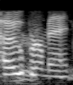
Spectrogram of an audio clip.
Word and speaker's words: Hoberman: I love that ball toy that you used too, the Haberman ball. Am I saying that correctly? – I think it's Hoberman, but I'm not Hoberman.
